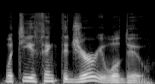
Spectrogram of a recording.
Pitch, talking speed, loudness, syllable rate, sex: 120 Hz, 310 wpm, -16 LUFS, 6.0 syllables/s, male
